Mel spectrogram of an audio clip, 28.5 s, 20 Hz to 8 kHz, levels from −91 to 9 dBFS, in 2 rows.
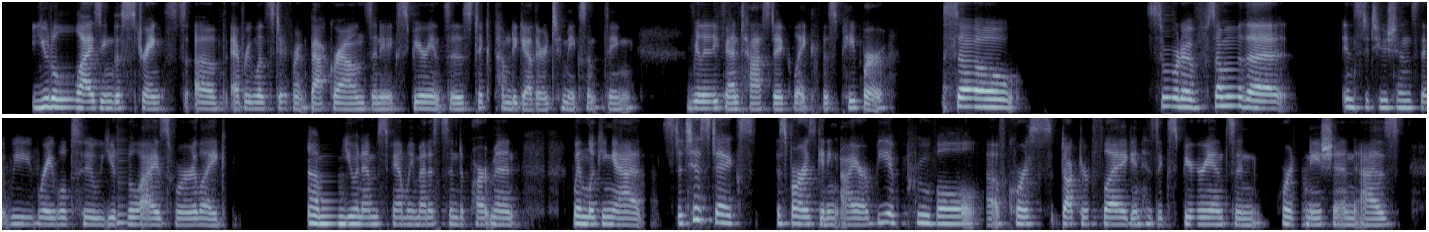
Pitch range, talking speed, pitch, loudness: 170-200 Hz, 125 wpm, 180 Hz, -26 LUFS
